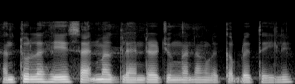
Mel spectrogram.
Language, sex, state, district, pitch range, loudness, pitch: Wancho, male, Arunachal Pradesh, Longding, 105-115 Hz, -17 LUFS, 110 Hz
